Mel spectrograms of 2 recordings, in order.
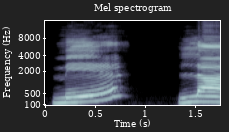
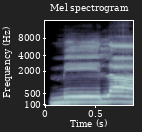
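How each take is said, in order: First: मे rising long, pause, ला; syllable by syllable. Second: Said in the usual way. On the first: Shown as a demonstration. Teacher sounding out for learners, syllable by syllable. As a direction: split Mela into two drawn-out sounds. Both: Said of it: "direct मात्रा का उच्चारण".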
